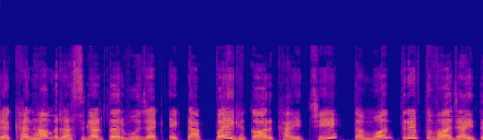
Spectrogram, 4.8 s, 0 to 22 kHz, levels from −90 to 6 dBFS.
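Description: All the way through, the treble on this speech has that rebuilt quality you get from HE-AAC compression, likely at a low bitrate around 20 kbps. The top end is synthesised from copied lower bands rather than coded, so s sounds come out gritty and a bit lispy, and nothing survives above 14.9 kHz.

Right after "कौर खाइत छी तँ", from 4.21 to 4.25 s, there's pre-echo. The codec smeared noise meant for a sharp onset back into the quiet just before it, so about 41 ms of hiss leads in and the attack lands softened.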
